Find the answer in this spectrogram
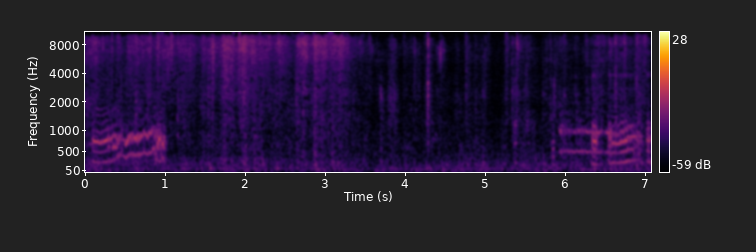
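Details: Hens in gray, lavender, blue and black, dust bathing; a drawn, wavering nasal call at the start and another near the end, with scratching and dirt rustling in between.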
